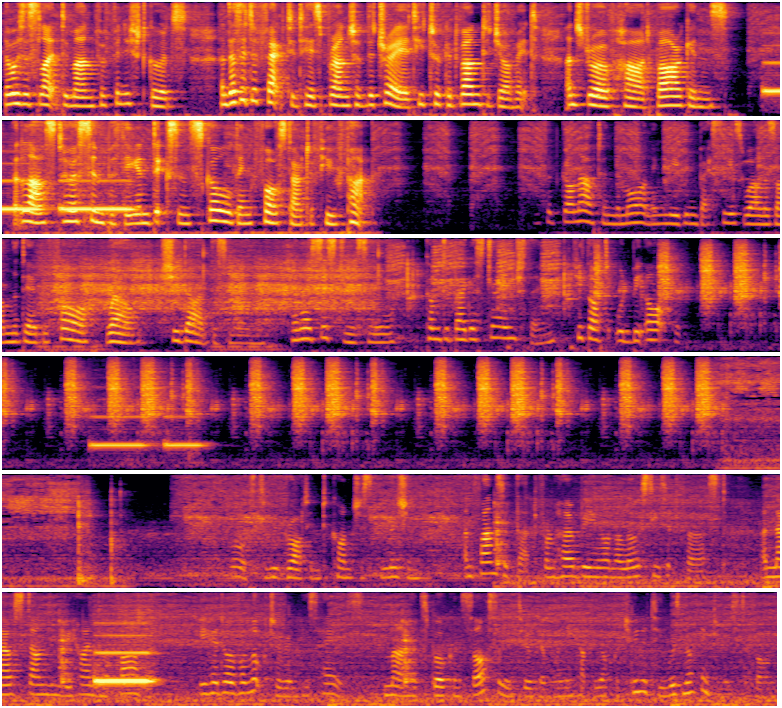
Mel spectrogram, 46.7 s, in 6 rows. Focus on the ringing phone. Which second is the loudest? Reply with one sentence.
The volume of the ringing phone peaks at 40 seconds.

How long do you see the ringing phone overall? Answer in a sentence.
The ringing phone can be heard for 3 seconds in total.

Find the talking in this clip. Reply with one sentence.
The talking can be heard from 0.0 to 11.5 s, from 13.1 to 22.4 s and from 33.4 to 46.6 s.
